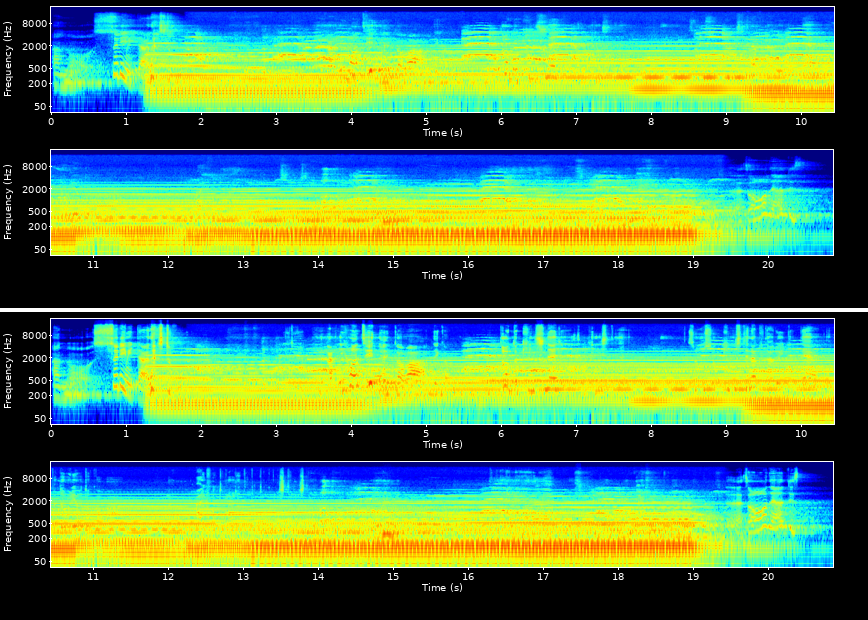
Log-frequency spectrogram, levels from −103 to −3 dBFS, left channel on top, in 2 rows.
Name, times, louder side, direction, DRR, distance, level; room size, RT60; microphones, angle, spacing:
voice 1, 0.0-2.1 3.2-5.5 5.8-7.7 8.5-11.4 12.0-13.0 13.5-13.8 14.7-15.2 16.2-17.2 19.4-20.4, right 4 dB, 65° right, 10 dB, 0.6 m, -36 dB
sound 1, 1.2-19.0, right 1 dB, 50° right, 1.4 m, -29 dB
sound 2, 1.8-19.4, left 2 dB, 40° left, 3.0 m, -38 dB
voice 2, 2.3-3.1 3.4-3.9 4.2-4.6 4.9-5.3 5.7-8.3 13.9-14.4 14.7-14.9 15.8-19.6, equal, 25° right, -4 dB, 4.2 m, -42 dB
25.5 x 9.1 x 5.6 m, 2.5 s
head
